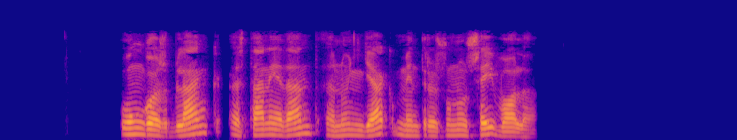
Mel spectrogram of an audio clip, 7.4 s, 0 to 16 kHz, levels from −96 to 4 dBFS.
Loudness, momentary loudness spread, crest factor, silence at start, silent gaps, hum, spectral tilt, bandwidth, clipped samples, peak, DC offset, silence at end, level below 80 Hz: -25 LUFS; 10 LU; 22 dB; 1.2 s; none; none; -5.5 dB/octave; 7 kHz; under 0.1%; -6 dBFS; under 0.1%; 2.05 s; -70 dBFS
